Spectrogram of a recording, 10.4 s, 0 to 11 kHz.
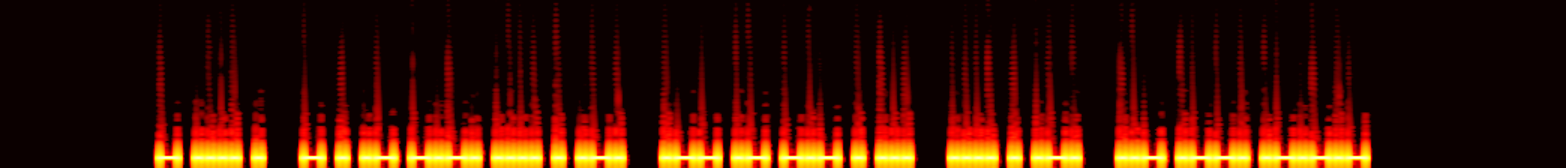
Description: Morse code, heard as a keyed tone, about 30 wpm, 700 Hz. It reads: THE TEACHER WAKES HER UP.
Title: Easy Phrases 30wpm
